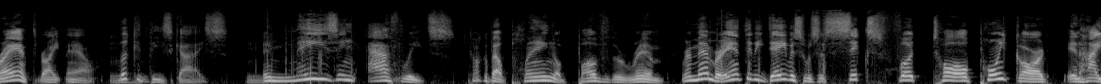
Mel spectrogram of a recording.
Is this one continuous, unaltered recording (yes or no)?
no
